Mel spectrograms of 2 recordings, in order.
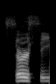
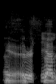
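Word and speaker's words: Searcy: just out here in Cersei cersi you know cersi cers I'm getting the pronunciation down don't don't let anybody tell you it's cersi it's not also not canis right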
